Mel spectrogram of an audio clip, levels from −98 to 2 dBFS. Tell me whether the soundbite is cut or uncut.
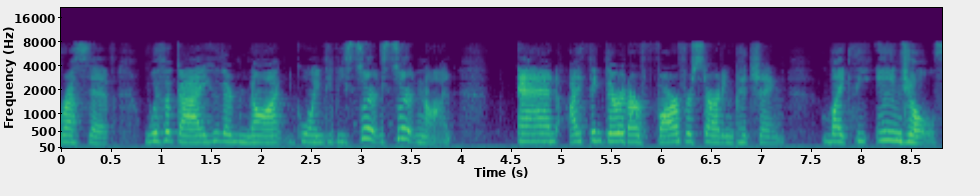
cut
